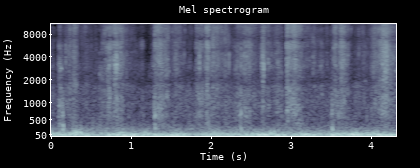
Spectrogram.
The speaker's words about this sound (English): now walking across a big field to find the next geocache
